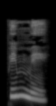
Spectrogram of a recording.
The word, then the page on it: ಪಿಮ್ಮೆಯ್: kannada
